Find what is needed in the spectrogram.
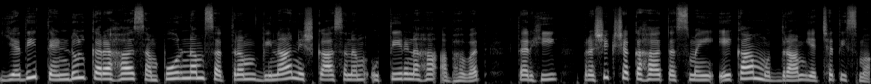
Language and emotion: Sanskrit, neutral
